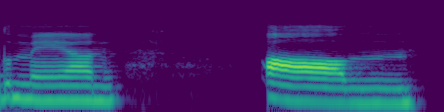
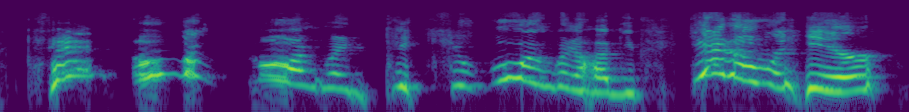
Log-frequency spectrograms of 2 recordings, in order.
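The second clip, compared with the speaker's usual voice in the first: high, teasing sing-song threat; playful mock threat; 8 semitones higher than usual. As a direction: tease the ghost as if chasing a child. Teasing the prankster ghost.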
